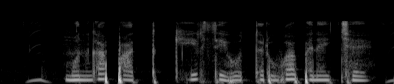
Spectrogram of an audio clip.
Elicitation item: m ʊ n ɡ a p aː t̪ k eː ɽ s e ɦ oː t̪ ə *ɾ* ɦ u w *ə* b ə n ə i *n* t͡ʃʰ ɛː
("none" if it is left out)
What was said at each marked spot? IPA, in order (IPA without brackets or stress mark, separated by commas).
ɾ, a, none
